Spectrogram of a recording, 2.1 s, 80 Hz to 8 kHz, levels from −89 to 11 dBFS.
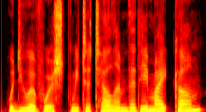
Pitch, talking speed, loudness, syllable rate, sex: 210 Hz, 350 wpm, -16 LUFS, 6.3 syllables/s, female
